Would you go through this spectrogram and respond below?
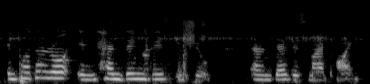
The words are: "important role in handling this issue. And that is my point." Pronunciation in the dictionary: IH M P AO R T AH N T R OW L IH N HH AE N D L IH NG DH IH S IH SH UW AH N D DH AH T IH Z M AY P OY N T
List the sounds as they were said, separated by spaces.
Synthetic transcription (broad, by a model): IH M P AO T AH N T R OW L IH N HH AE N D IH NG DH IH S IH SH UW AH N D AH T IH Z M AY P OY N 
